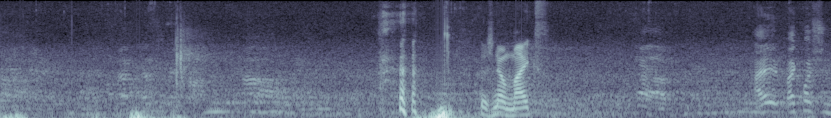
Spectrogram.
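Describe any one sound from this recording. A man speaks in a large echoing hall.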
